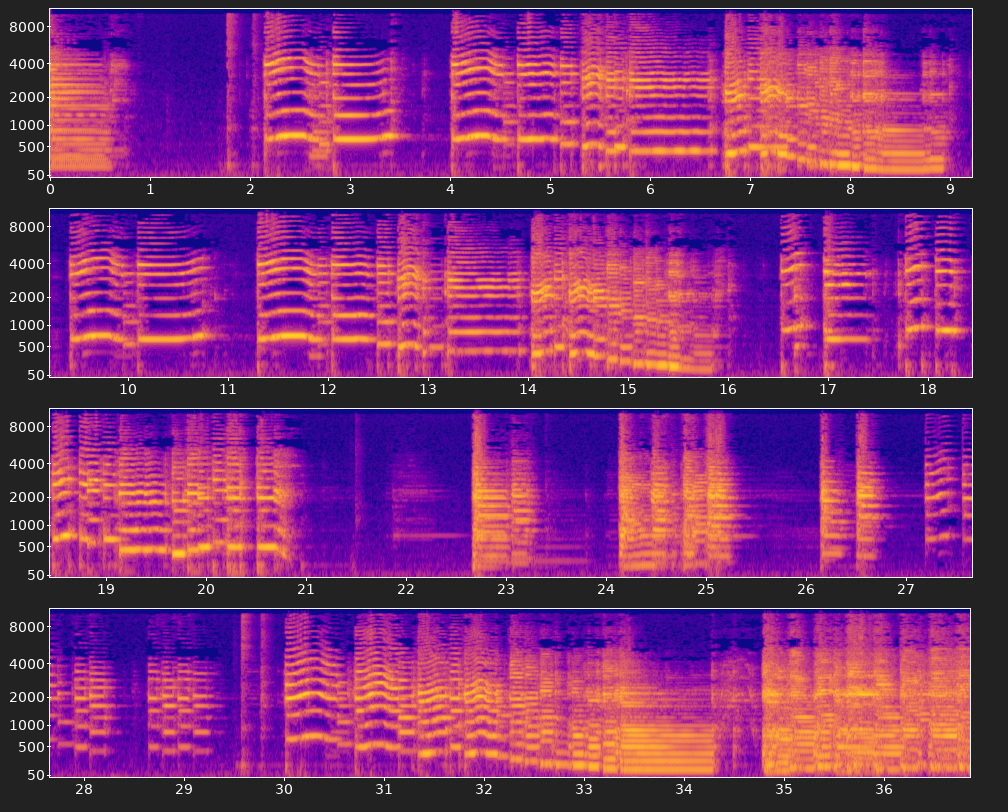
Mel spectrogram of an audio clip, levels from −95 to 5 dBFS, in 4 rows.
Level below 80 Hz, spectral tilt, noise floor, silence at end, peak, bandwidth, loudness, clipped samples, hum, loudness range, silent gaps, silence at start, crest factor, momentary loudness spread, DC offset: -52 dBFS; -3.5 dB/octave; -57 dBFS; 0 s; 0 dBFS; 11 kHz; -10 LUFS; under 0.1%; none; 5 LU; none; 0 s; 12 dB; 13 LU; under 0.1%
